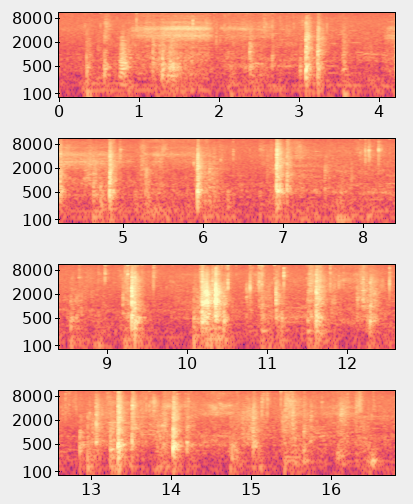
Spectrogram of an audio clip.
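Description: Irregular knocks and thuds of footsteps on a wooden floor, about one a second, over faint background music.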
